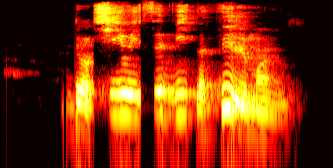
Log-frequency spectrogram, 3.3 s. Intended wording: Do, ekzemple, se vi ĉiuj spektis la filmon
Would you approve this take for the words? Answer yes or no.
no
